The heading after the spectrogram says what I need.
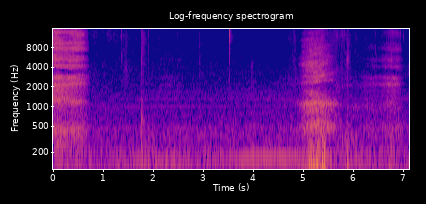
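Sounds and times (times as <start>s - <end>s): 
person yawning: 5.0s - 5.7s.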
